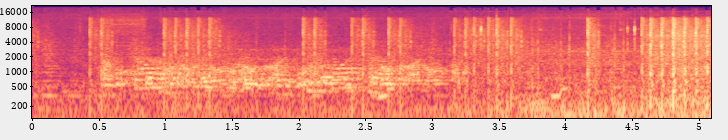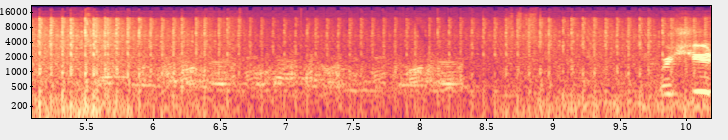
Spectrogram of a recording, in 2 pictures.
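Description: Rapid machine-gun bursts from a bomber's turret guns in the WWII game Bomber Crew, rattling continuously under engine drone and game noise, loudest in the middle stretch, with voices talking over it.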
